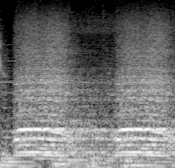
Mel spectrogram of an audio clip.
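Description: Steam locomotive whistle blowing twice, a chord of several steady tones over a hiss of steam. The first blast lasts about a second, and the second begins about a second and a half in.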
